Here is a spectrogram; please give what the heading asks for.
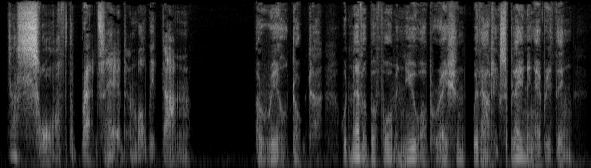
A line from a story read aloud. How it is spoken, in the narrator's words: Klaus whispered back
